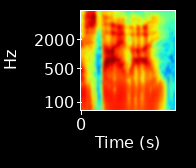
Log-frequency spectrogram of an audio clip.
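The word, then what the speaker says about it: styli: tbls balanced tone arms better styly yes that's how you say it and so on these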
